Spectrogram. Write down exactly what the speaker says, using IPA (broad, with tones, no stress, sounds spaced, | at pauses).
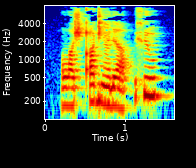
lˠ ɛ˨ ʃ qʼ ɪ˦ ɡ j ɛ̃˨ ɾʲ a˨ | xʲ ũ˦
